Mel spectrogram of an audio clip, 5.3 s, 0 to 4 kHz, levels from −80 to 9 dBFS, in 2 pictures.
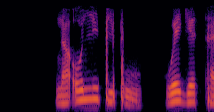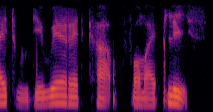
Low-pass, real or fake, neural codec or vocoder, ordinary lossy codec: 3.6 kHz; real; none; MP3, 32 kbps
